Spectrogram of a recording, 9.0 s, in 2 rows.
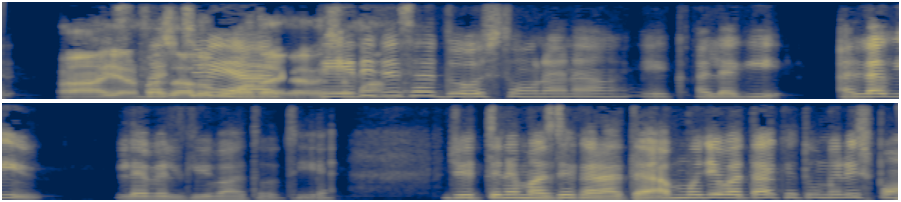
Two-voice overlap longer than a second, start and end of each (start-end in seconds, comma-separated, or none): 0.5-2.0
